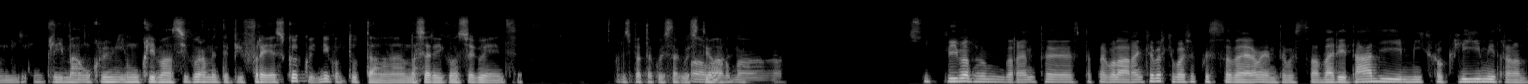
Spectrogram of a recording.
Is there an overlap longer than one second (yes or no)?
no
